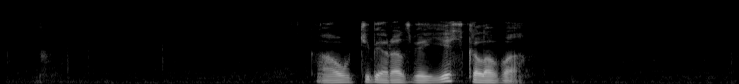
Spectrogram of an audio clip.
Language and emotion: Russian, neutral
